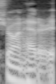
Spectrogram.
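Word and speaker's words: Siân Heder: So is it Sean Hedder? Is that how you pronounce for Coda? – I think it's Sean Hedder, yeah. – Oh, I got it right.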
